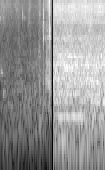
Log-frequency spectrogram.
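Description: Quiet room tone with a couple of faint clicks, then about halfway through an abrupt cut to a steady outdoor noise with a low hum running under it.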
